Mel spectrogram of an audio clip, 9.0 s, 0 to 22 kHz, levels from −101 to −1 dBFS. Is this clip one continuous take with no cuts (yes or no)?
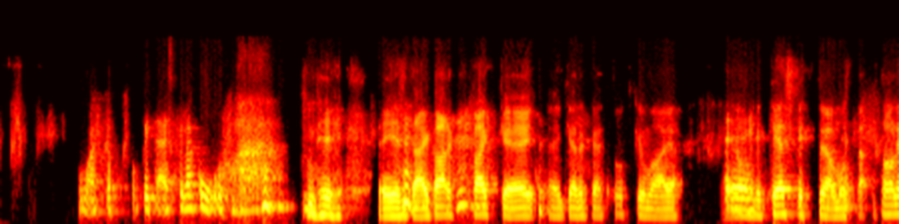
yes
